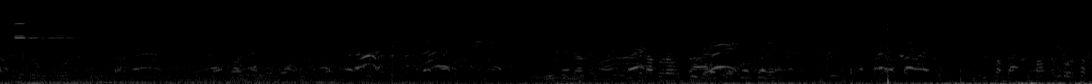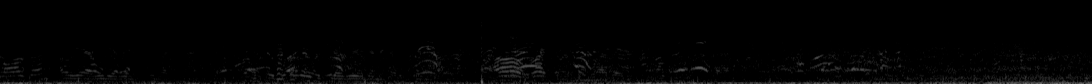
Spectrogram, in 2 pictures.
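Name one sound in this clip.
Young players shout to each other across an open field outdoors.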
